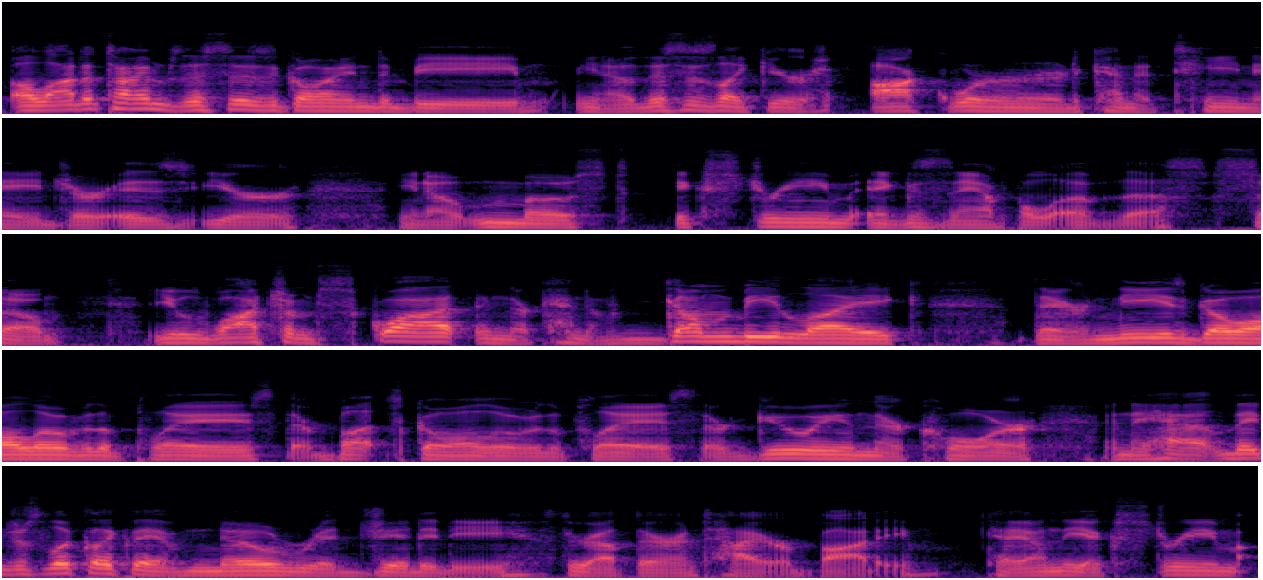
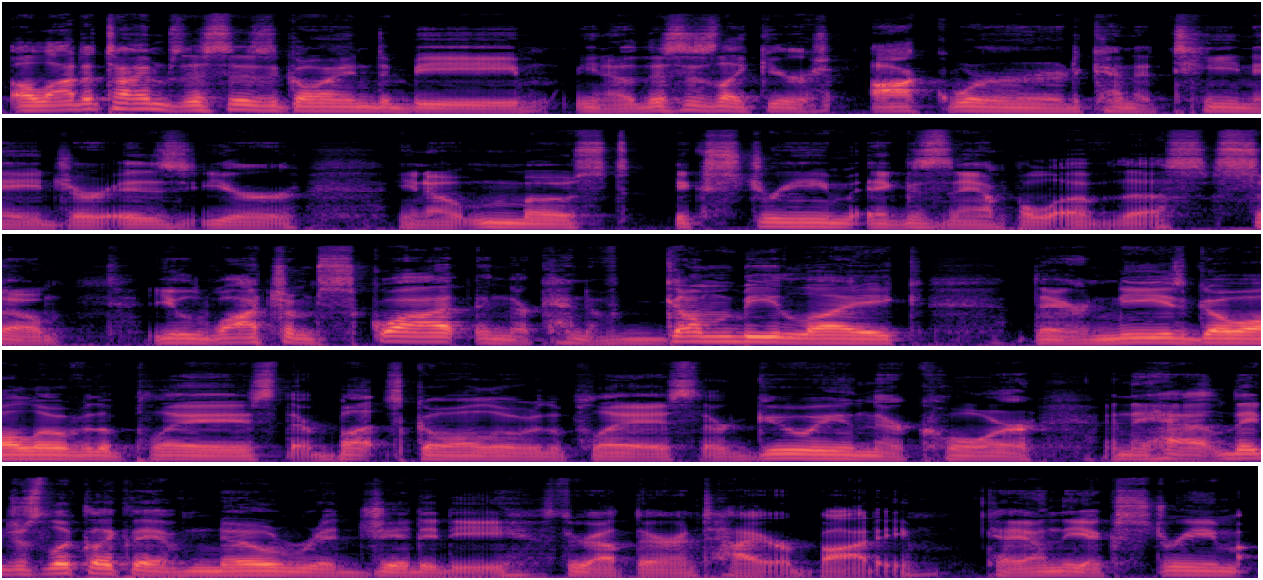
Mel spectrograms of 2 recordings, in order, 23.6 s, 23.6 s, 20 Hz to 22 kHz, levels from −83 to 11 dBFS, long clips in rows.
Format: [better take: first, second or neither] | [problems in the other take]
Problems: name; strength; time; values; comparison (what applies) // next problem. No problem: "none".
second | muffled; very; fading above 2 kHz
